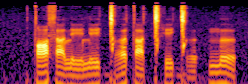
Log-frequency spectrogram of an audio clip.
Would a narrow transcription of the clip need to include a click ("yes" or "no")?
yes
